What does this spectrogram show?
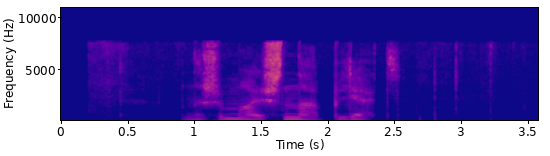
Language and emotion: Russian, angry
